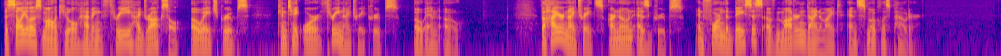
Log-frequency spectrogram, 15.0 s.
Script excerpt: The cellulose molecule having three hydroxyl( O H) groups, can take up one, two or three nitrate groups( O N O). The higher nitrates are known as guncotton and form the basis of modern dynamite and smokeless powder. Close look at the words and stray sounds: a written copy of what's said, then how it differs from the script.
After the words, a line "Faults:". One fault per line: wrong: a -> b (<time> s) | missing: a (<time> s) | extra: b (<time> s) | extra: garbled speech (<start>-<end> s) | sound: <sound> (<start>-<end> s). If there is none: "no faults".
The cellulose molecule having three hydroxyl( O H) groups, can take or three nitrate groups( O N O). The higher nitrates are known as groups and form the basis of modern dynamite and smokeless powder.
Faults:
missing: up one two (4.5 s)
wrong: guncotton -> groups (9.8 s)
